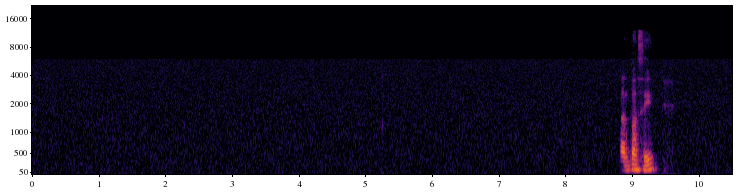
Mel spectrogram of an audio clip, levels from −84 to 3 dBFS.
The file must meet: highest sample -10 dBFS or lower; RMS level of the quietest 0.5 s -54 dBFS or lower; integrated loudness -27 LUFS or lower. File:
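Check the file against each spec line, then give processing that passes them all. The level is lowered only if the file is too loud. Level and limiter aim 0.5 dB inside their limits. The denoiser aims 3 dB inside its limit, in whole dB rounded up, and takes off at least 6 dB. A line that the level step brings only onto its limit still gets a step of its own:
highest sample -11.0 dBFS: pass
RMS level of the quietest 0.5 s -63 dBFS: pass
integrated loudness -31.0 LUFS: pass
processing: none needed

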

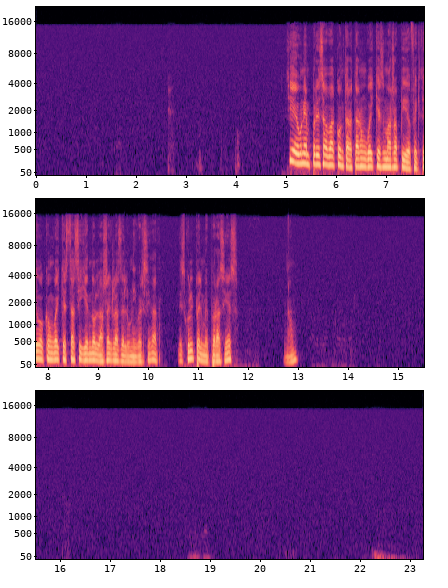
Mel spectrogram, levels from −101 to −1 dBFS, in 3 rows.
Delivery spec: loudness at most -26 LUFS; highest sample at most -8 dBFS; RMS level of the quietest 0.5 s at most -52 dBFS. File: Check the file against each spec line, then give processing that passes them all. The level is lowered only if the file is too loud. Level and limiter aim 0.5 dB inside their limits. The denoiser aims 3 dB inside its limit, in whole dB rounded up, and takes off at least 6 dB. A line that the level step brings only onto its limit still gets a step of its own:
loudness -17.0 LUFS: fail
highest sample -4.0 dBFS: fail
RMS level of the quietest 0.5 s -55 dBFS: pass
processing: trim -9.5 dB

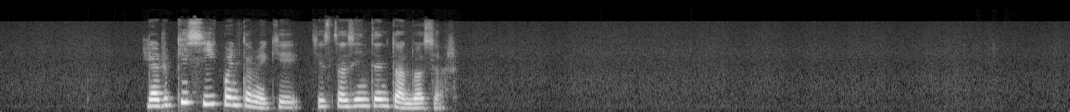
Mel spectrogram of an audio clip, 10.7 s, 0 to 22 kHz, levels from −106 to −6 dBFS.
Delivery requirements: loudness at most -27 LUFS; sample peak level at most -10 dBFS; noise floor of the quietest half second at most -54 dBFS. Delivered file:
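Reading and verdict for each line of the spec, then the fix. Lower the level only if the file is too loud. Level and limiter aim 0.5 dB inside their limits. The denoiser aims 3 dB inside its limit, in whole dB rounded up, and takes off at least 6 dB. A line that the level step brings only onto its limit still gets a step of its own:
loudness -21.5 LUFS: fail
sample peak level -5.0 dBFS: fail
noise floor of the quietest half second -64 dBFS: pass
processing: trim -6 dB

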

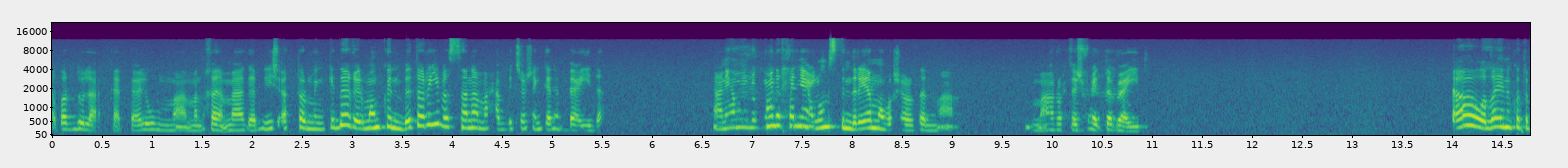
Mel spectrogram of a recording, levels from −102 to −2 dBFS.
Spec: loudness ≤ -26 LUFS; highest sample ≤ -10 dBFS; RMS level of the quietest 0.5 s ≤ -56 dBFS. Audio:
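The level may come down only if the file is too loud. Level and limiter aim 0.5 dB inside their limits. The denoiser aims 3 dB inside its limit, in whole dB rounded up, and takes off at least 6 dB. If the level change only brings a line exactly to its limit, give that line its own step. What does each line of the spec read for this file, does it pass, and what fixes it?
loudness -18.5 LUFS: fail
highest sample -5.0 dBFS: fail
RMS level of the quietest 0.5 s -50 dBFS: fail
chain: trim -8 dB

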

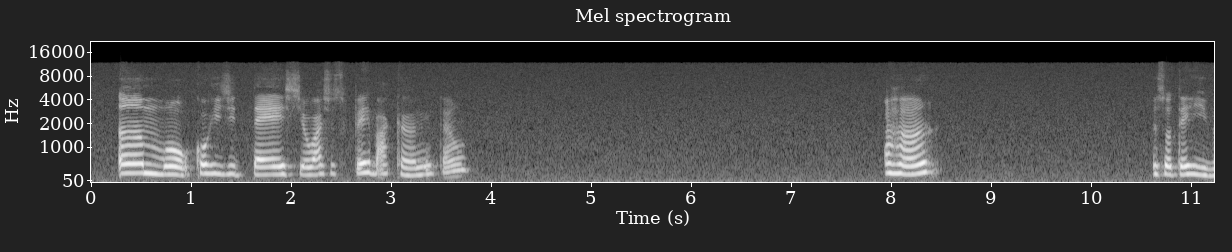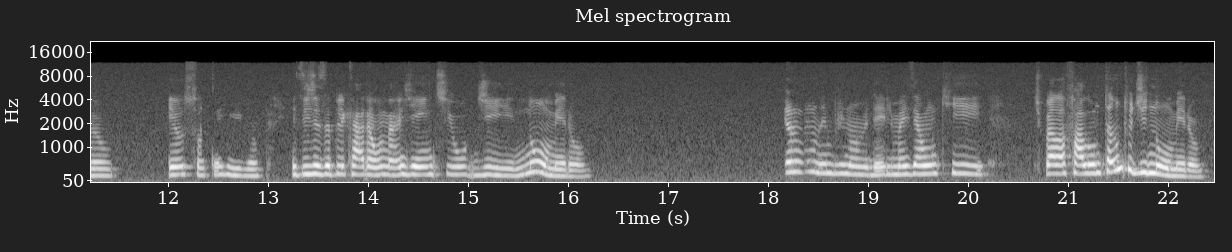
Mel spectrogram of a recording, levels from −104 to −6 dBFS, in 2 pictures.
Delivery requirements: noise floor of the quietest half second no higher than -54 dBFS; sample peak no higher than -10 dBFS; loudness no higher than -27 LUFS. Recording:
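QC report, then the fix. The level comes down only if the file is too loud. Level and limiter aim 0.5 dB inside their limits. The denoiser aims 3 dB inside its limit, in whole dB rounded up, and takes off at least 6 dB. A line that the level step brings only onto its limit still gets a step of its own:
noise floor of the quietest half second -51 dBFS: fail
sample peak -5.5 dBFS: fail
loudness -19.5 LUFS: fail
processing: trim -8 dB

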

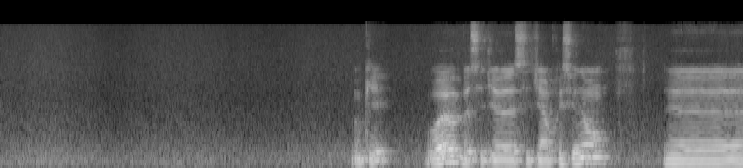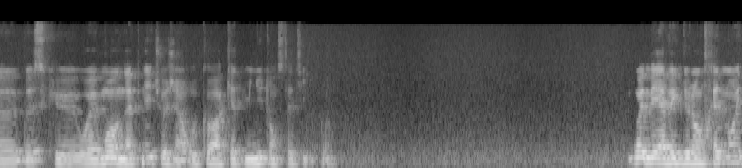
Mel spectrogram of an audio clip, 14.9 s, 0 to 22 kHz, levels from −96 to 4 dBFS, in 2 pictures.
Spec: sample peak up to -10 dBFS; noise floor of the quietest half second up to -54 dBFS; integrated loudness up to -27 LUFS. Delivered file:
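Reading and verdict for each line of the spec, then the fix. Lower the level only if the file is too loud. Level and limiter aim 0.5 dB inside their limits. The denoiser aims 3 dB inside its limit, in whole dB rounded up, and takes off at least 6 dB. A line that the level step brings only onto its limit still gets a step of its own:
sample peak -1.5 dBFS: fail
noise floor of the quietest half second -46 dBFS: fail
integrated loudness -18.0 LUFS: fail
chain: trim -9.5 dB

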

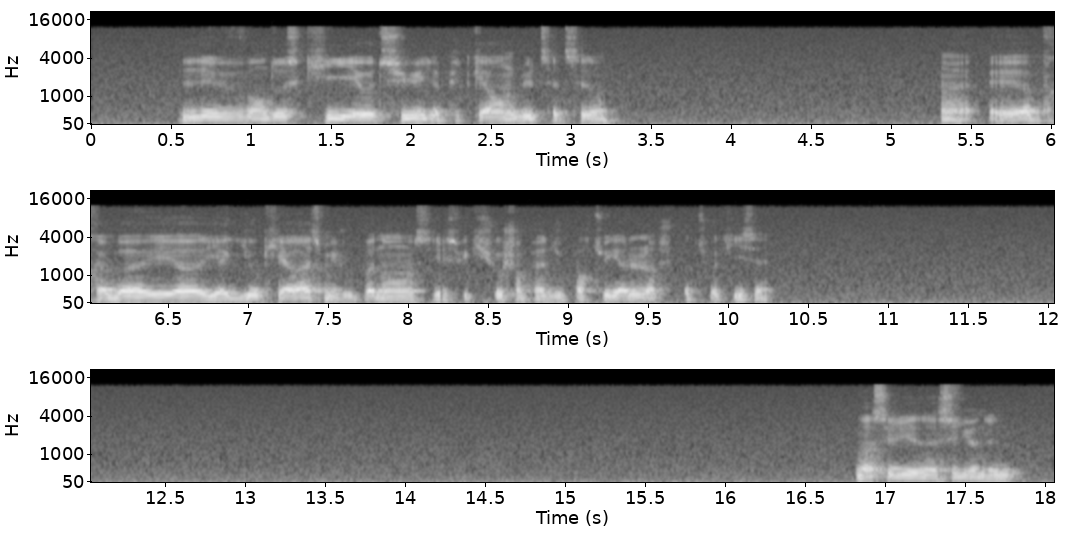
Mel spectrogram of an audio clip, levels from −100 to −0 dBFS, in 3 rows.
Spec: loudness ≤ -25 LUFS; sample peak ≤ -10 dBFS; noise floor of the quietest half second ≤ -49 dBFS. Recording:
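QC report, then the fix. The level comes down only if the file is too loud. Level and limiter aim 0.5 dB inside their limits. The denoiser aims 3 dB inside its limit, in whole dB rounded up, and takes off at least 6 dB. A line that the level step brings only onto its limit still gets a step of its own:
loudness -18.0 LUFS: fail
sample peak -5.5 dBFS: fail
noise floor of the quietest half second -42 dBFS: fail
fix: trim -7.5 dB

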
